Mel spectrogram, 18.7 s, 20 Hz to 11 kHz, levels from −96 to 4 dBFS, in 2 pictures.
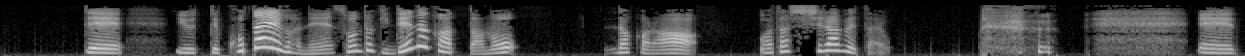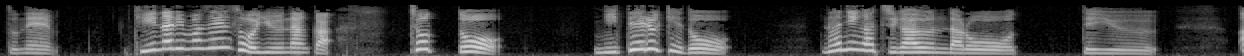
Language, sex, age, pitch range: Japanese, female, 20-39, 215-360 Hz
